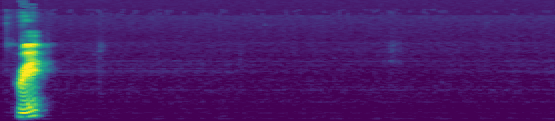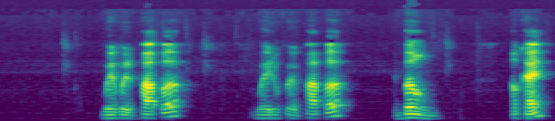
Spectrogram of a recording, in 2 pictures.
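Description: A man speaks casually into a microphone, in short bursts with pauses.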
